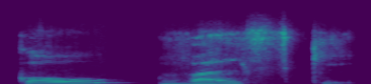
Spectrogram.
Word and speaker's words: Kowalski: ফ্রাউ কোভালস্কি। এই যে ডব্লিউর উচ্চারণটা Frau আপনারা জানেন, এটা Kowalski. বিয়ের মতো উচ্চারণটা হয়, কোভালস্কি।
